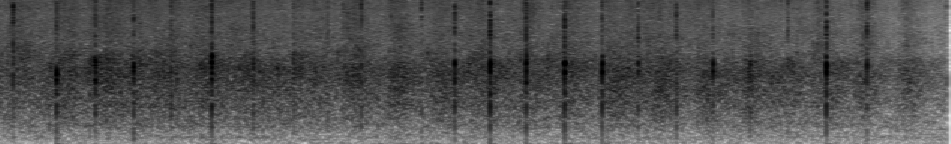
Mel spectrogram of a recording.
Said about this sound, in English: Why don't we give Rob Christie and the Center a round of applause.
